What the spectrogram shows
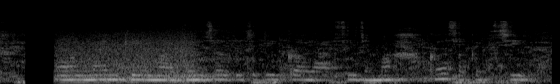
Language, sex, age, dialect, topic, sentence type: Maithili, female, 18-24, Southern/Standard, banking, question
